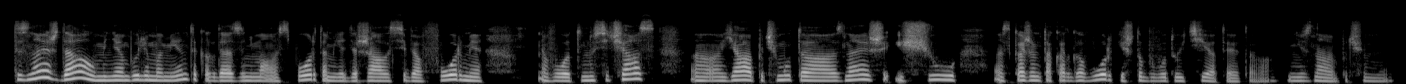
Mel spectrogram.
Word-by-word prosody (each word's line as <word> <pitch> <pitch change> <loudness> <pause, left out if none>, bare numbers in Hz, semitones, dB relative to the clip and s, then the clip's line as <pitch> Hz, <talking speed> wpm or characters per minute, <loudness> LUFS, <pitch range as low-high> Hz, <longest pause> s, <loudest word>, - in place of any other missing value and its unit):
Ты 220 - 0
знаешь, 275 +4 +4
да, 255 +7 +6
у 230 - +5
меня 190 0 +2
были 205 +1 +2
моменты, 195 +5 0
когда 175 +1 0
я 170 - +3
занималась 170 - -3
спортом, 215 -2 0
я 165 0 -2
держала 165 +1 0
себя 160 +1 -2
в - - -18
форме. 195 -3 +2 0.6
Вот, 170 -1 -1
но 185 +1 0
сейчас, 235 +7 +1 0.4
э-э, 175 -1 -1
я 200 +3 +4
почему-то, 185 -3 +1
знаешь, 210 +4 +1
ищу, 210 -2 0 0.4
э, 190 - -3
скажем 190 +2 0
так, - - -6
отговорки, 180 +3 0
чтобы 165 -1 -6
вот 165 +1 -7
уйти 165 +1 -4
от 150 -3 -5
этого. 150 +3 -10
Не 170 0 -6
знаю 165 -2 -4
почему. 155 -1 -11
185 Hz, 155 wpm, -26 LUFS, 170-205 Hz, 0.6 s, да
